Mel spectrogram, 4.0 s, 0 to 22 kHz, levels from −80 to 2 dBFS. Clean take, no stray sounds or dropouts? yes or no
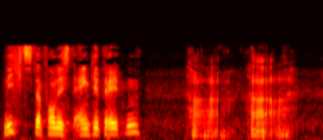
no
